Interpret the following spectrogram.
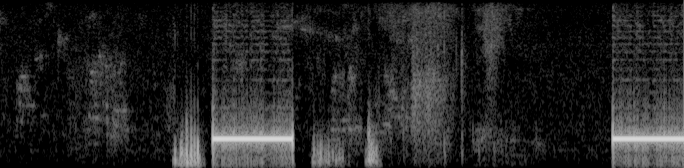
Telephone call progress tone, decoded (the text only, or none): ringback tone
